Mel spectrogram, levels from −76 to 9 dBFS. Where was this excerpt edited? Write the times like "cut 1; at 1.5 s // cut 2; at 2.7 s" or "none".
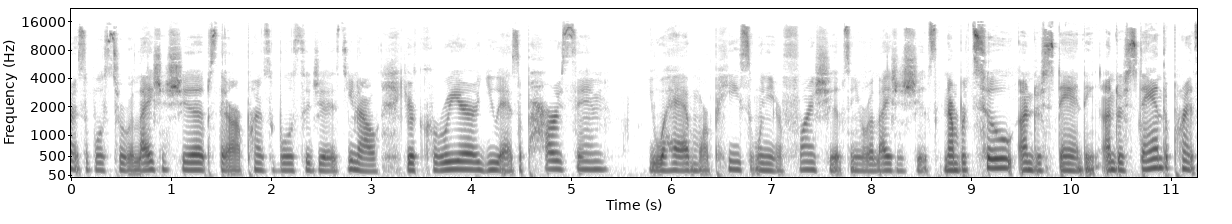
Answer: cut 1; at 5.7 s // cut 2; at 8.7 s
